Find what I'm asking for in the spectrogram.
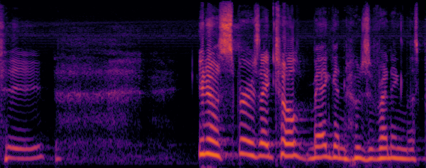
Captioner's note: none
